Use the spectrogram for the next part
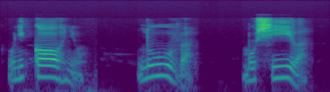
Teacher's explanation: Seriam as palavras que têm a sílaba tônica na penúltima posição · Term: paroxítonas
